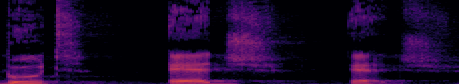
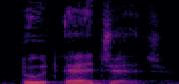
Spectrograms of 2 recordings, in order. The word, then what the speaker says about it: Buttigieg: me aside beforehand and taught me to pronounce his name not as it read but a gig but phonetically Dave literally stood there with me and said boot Edge Edge boot Edge Edge Pete Buda judge was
